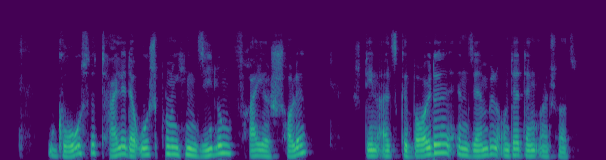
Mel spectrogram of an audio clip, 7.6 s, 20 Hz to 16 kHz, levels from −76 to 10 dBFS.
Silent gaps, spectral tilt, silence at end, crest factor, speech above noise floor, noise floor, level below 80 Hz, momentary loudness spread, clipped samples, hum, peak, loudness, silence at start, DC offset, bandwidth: none; -8 dB/octave; 0.5 s; 16 dB; 44 dB; -65 dBFS; -60 dBFS; 10 LU; under 0.1%; none; -6 dBFS; -22 LUFS; 0.6 s; under 0.1%; 7.6 kHz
